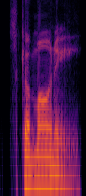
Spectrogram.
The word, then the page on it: scammony: American English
